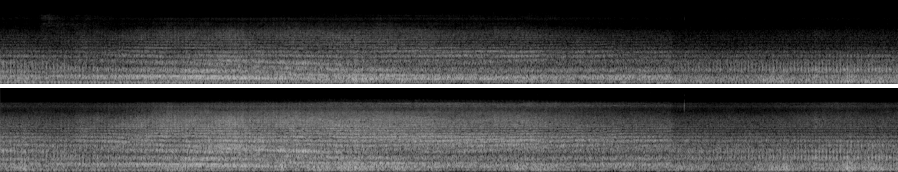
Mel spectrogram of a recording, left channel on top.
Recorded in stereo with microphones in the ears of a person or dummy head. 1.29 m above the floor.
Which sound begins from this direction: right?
A helicopter, at 0.0 s.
